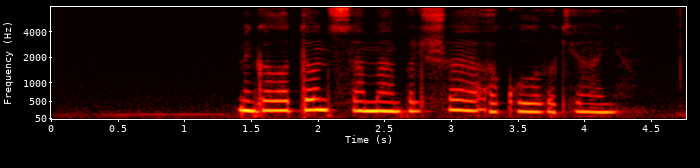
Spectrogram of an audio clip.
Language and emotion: Russian, neutral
